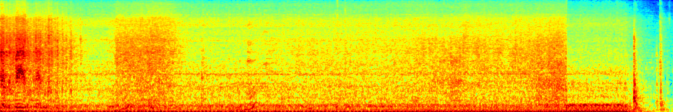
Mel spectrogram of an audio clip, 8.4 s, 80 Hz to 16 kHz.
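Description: A BMW E46 325i straight-six idles steadily and loudly up close just after its first start, a constant low rumble that carries evenly for about seven seconds before it shuts off and cuts to quiet.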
